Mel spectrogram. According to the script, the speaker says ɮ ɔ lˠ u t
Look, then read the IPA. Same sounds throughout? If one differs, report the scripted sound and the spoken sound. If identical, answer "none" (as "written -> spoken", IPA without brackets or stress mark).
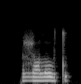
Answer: none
